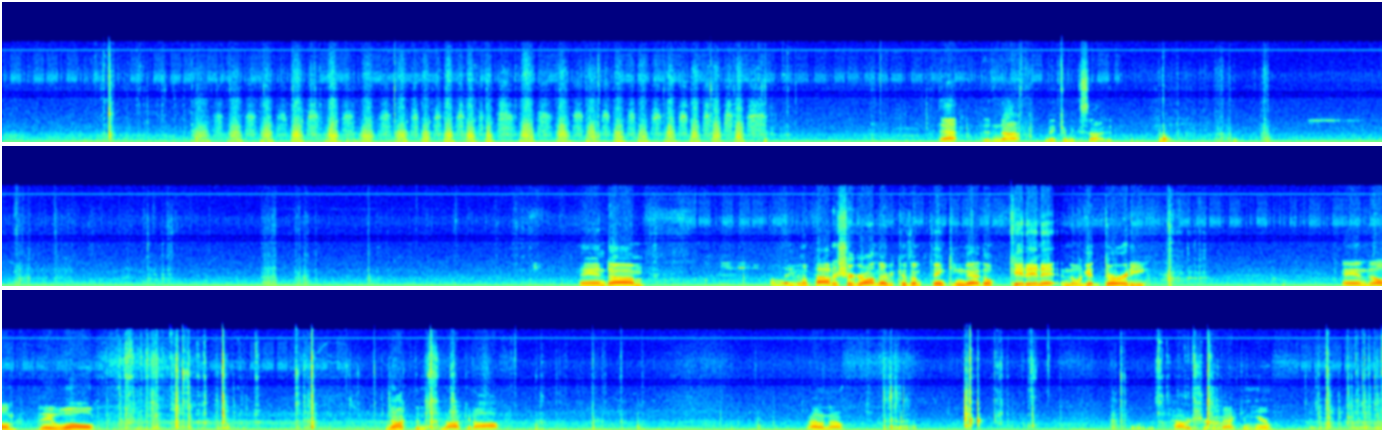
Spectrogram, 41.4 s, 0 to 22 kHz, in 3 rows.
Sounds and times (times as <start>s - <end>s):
Insect: 0.0s - 41.4s
Speech: 9.4s - 11.2s, 19.6s - 20.2s, 21.5s - 25.3s, 27.2s - 28.6s, 31.4s - 32.6s, 35.6s - 36.0s, 38.9s - 40.4s.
